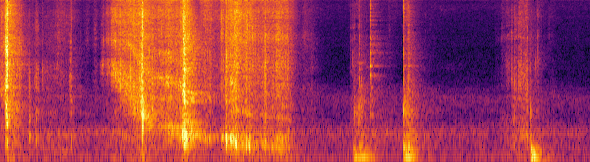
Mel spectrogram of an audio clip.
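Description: Scissors cut gummed paper tape up close, with a rough crunching snip followed by a few short separate clips and rustles, fairly quiet and with no voices.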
